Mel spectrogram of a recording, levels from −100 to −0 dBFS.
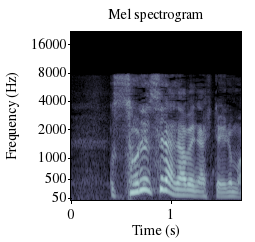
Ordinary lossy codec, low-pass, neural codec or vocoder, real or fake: none; none; none; real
